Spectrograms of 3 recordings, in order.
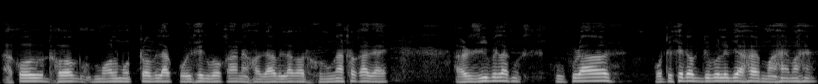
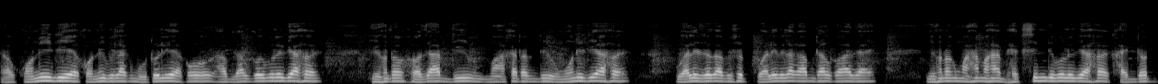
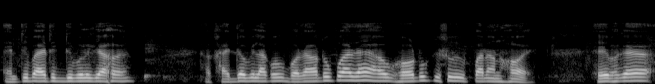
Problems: background sounds at intervals, background conversations at intervals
